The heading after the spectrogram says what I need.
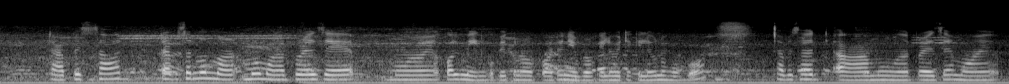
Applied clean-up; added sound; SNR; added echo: none; Musical instrument; 12 dB; none.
